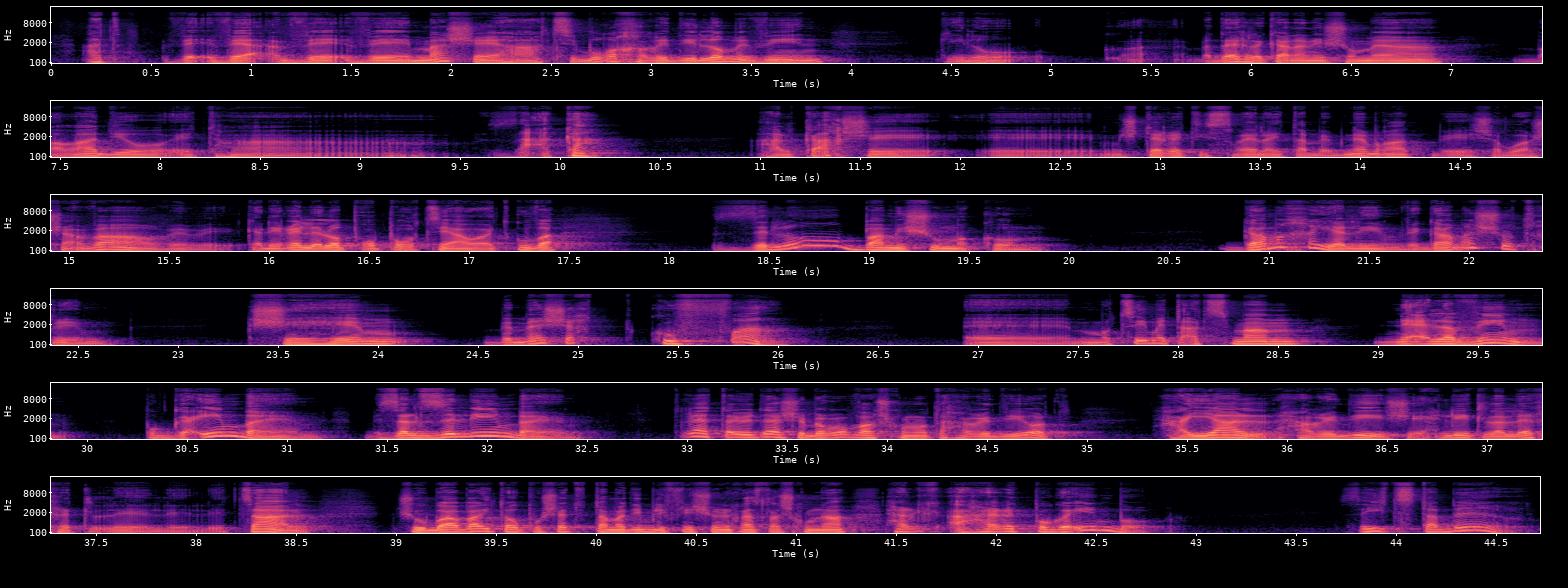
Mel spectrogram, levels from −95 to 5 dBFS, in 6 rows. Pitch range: 100-130 Hz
